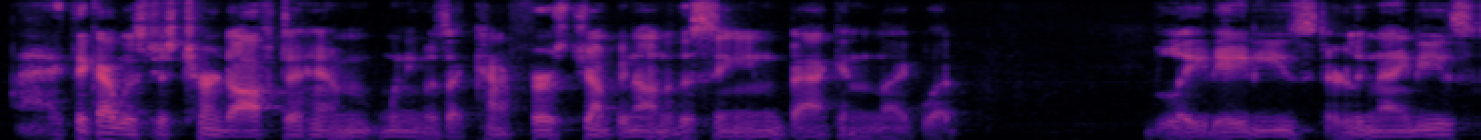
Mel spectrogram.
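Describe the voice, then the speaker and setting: Bright and sharp yet very deep and low, a man's voice with vocal fry moves at a fairly quick pace with fairly even intonation. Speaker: podcast co-host. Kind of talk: casual chat.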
